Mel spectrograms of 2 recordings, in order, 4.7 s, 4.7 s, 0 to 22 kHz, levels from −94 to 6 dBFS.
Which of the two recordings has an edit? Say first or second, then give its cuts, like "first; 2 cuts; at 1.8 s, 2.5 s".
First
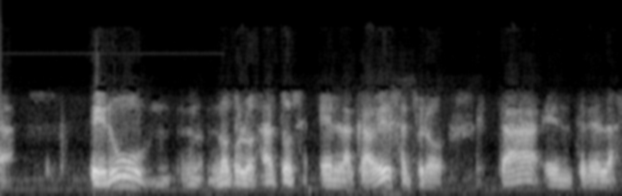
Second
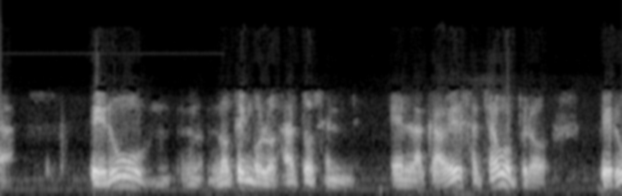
first; 4 cuts; at 1.7 s, 2.3 s, 3.1 s, 3.6 s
